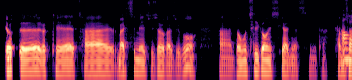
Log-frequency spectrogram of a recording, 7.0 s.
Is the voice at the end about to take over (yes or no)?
yes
